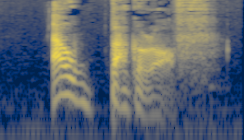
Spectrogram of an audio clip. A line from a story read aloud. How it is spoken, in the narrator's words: I said crossly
